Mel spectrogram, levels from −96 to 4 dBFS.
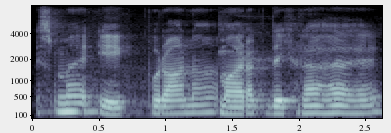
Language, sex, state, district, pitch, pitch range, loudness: Hindi, male, Chhattisgarh, Bilaspur, 140 Hz, 135-155 Hz, -24 LUFS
